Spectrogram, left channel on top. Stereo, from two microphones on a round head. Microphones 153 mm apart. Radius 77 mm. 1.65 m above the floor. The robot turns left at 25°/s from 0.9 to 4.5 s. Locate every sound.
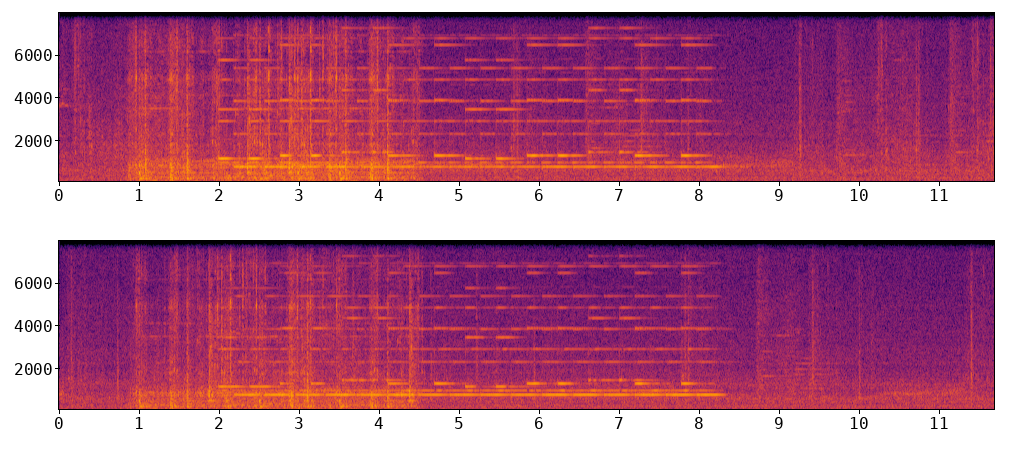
2.0 s a ringtone: 70° left, 5 m; by 8.2 s 10° left, 5 m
